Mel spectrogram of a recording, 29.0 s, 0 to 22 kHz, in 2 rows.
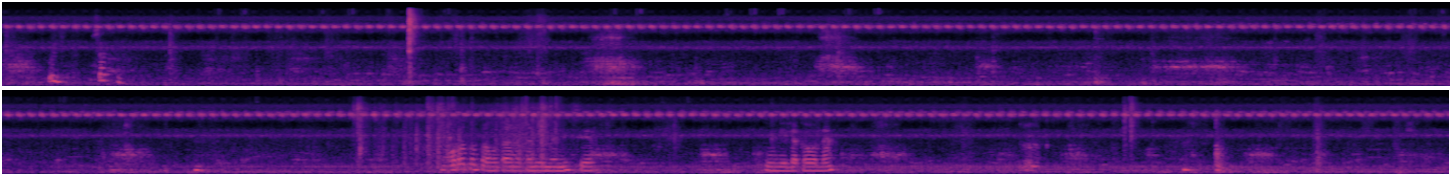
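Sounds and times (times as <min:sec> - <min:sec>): crickets chirping: 0:00.0 - 0:28.9.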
